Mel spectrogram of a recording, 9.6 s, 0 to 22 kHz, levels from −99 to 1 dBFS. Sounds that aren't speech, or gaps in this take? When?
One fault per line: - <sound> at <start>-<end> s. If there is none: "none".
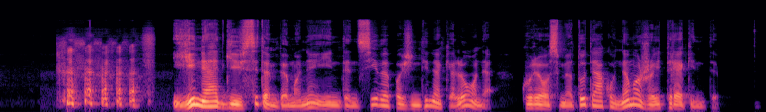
- laugh at 0.7-2.0 s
